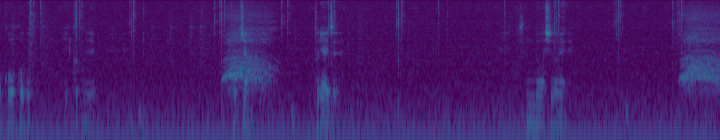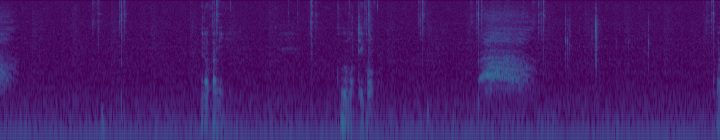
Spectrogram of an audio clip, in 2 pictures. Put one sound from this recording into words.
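Game menu clicks and soft blips sound now and then.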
